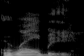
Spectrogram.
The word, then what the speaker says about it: Orolbai: I think it's pronounced Orolbai. Maybe.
